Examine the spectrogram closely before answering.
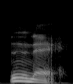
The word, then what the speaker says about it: Nne: Nne. That's it. I got it. My baby gave me that. Yes, inne. N-N-E. Nah. Anyway, that's how you say four.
